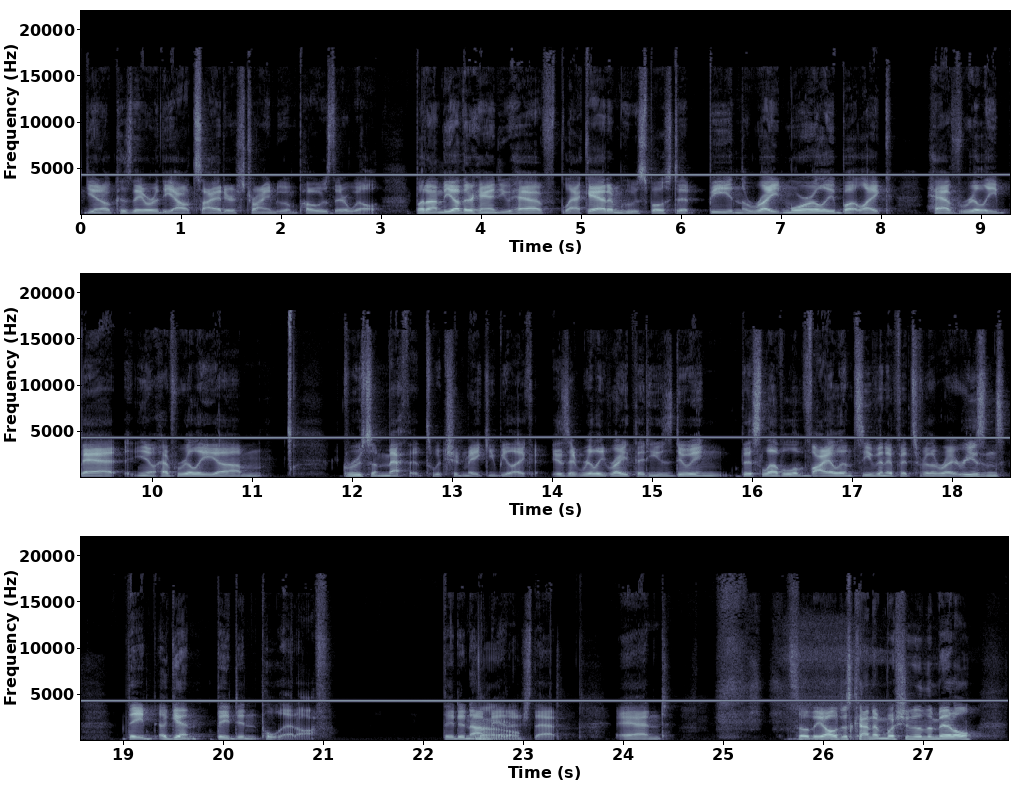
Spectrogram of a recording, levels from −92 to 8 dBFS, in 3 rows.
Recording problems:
high-pitched whine; loud; throughout; 4.5 kHz, 8 dB below the speech

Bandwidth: 18 kHz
